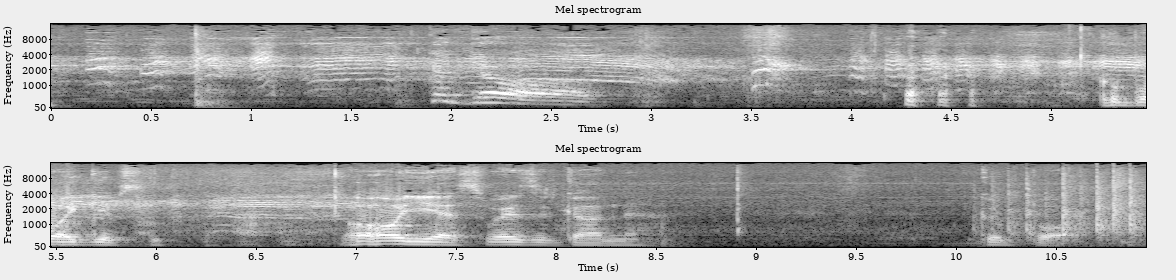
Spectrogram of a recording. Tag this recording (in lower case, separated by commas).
speech, inside a large room or hall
